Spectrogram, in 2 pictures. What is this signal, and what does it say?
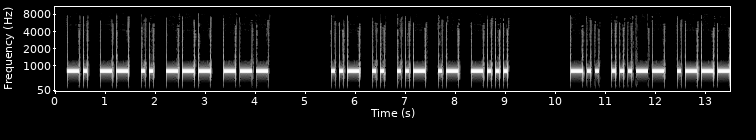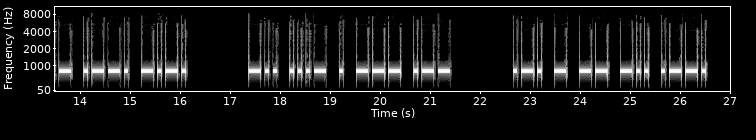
Morse code, heard as a keyed tone, about 15 wpm, 800 Hz. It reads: NMIOO UIUAB D31PC DVEOW RTMDP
